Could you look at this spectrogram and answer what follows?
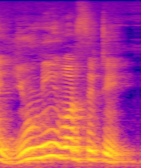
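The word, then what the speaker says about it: university: इज an honest officer इसी तरह से यूनिवर्सिटी यूनिवर्सिटी यू से स्टार्ट होता है बट इसका जो प्रोनंसिएशन होता है उससे पता चलता है कि वाई से स्टार्ट हो रहा है तो एन यूनिवर्सिटी नहीं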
